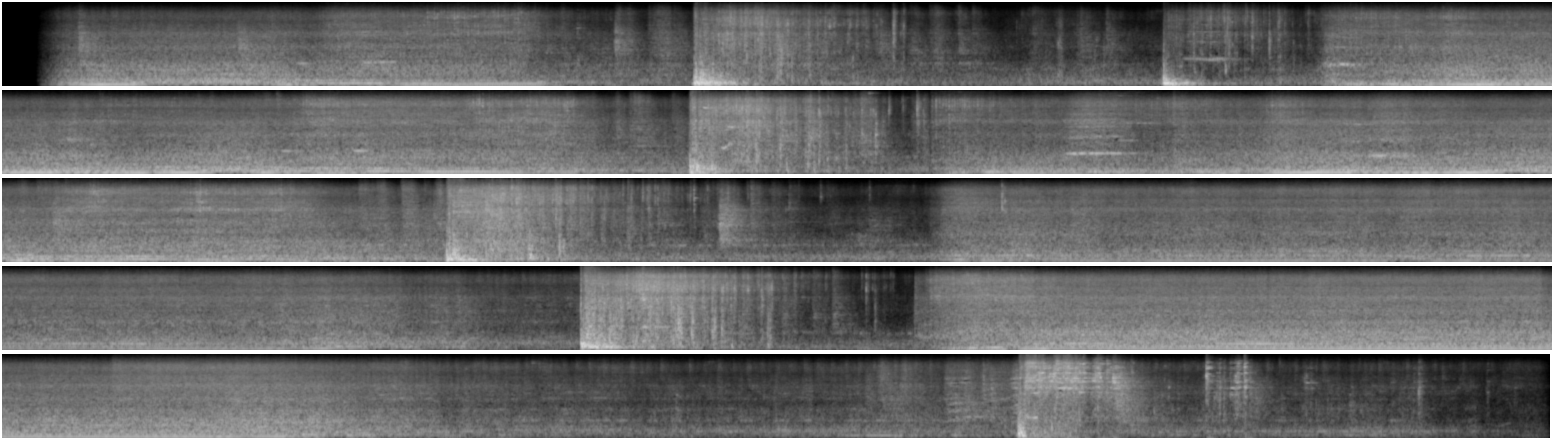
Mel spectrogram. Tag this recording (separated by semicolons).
ball; demolition; excavator; wrecking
